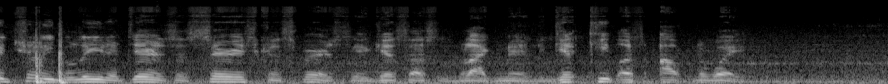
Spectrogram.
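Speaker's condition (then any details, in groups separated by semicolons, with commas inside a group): Slurred speech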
